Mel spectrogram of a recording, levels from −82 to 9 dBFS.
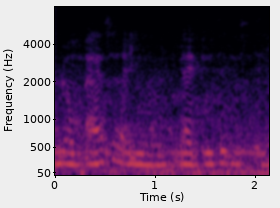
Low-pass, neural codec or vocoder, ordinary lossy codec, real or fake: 7.2 kHz; codec, 16 kHz, 8 kbps, FreqCodec, smaller model; none; fake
